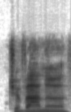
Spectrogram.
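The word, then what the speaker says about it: Giovanna: these sort of places giovana Fletcher rhymes with Savannah javanna Fletcher all right she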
